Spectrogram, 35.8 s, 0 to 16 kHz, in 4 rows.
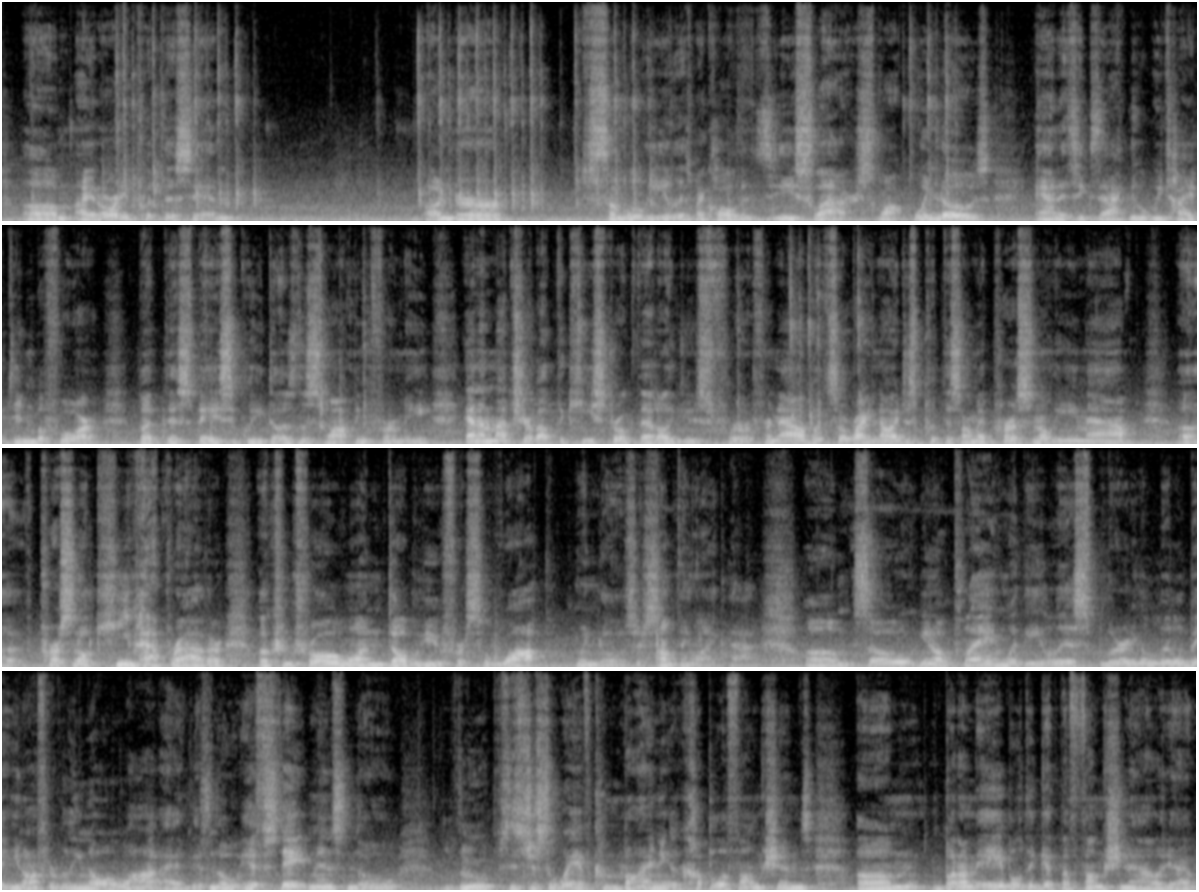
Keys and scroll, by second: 1.0 ctrl+x, 1.3 1, 1.6 Up, 1.8 Up, 1.9 Up, 2.0 Up, 2.7-4.1 Up, 4.4 Down, 4.6 Down, 4.7 Down, 4.9 Down, 11.4 Down, 12.9 Page_Down, 13.4 Down, 13.9 Down, 14.1-14.8 Down, 15.0 Up, 15.1 Up, 15.5 Left.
